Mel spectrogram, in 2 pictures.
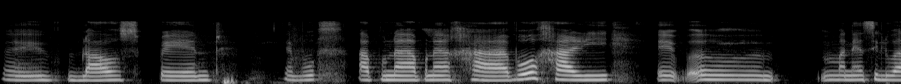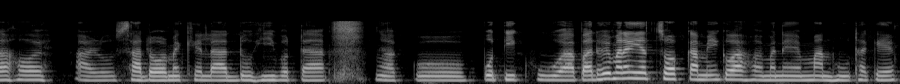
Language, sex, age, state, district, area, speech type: Assamese, female, 30-45, Assam, Majuli, urban, spontaneous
